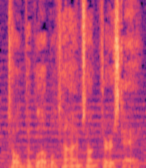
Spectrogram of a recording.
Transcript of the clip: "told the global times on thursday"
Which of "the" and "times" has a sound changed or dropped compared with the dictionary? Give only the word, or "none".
none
